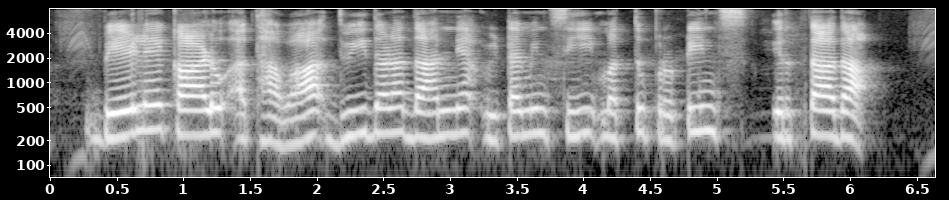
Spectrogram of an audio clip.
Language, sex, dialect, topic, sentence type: Kannada, female, Central, agriculture, statement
